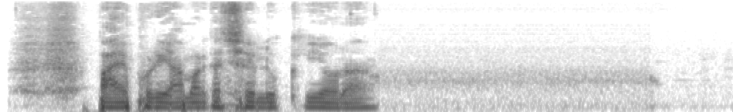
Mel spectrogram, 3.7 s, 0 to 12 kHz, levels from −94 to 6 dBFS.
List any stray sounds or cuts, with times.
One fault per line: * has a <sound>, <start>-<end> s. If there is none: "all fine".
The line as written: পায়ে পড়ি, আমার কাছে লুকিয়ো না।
all fine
